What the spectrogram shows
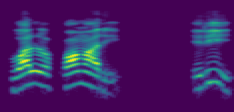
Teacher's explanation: রয়ের নিচে যখন জের আসে, তখন রটাকে বারিক পড়তে হয়, অর্থাৎ মুখ খুলে পড়তে হয়।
